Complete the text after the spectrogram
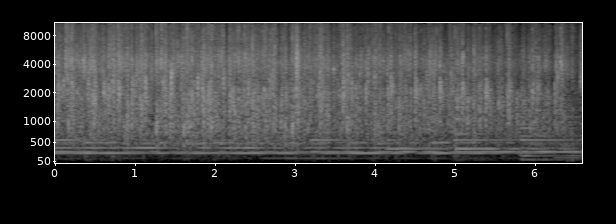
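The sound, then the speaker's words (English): An audience claps steadily and loudly for several seconds, a dense wash of hands, while sustained keyboard or organ chords hold underneath and shift a few times. “Everybody clap your hands for them.”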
